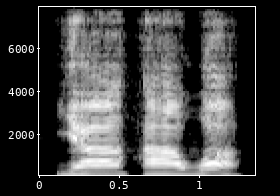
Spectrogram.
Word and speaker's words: Yahawah: eye all right so there's no JS man so it's yahawa the name of the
